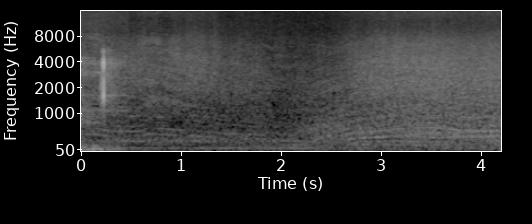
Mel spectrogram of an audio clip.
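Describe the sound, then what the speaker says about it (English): Race car engines rumbling on the grid at Bathurst in a GT series sim racing game, a faint low steady drone with a rising rev toward the end and a short click at the start. "Alright, revs are building."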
